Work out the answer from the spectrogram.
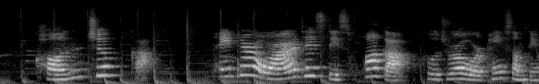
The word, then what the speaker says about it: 화가: Painter or artist is 화가, who draw or paint something, right? You have to move your lips from O to A very quickly when you pronounce the wa sound. Wa, wa, 화가, 화가.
